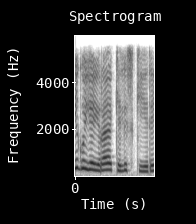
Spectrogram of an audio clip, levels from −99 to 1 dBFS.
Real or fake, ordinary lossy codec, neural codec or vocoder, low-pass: real; AAC, 48 kbps; none; 5.4 kHz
